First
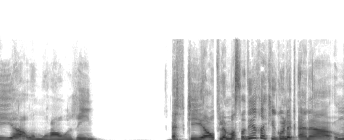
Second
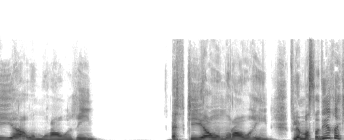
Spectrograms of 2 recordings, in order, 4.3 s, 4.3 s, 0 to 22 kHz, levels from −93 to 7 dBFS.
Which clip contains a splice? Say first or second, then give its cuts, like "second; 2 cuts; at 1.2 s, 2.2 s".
first; 1 cut; at 2.7 s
